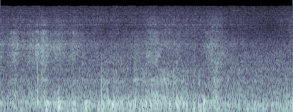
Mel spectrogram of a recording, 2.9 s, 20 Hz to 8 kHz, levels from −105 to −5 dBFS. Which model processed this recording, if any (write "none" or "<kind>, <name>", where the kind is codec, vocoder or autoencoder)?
vocoder, Vocos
